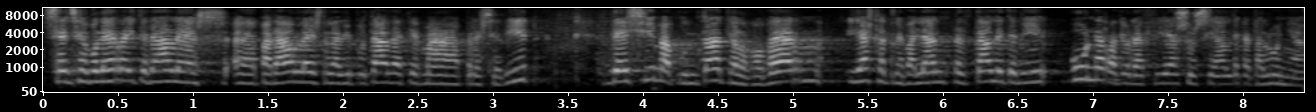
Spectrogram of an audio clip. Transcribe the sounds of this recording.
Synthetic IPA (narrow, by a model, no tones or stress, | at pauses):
senseɣuɾerejt̪eɾaɾlespaɾawlezðelaðiput̪aðakemapɾeseðit̪ | d̪eʃimapunt̪at̪elɣoβɛɾniast̪et̪ɾeβaʎanpeɾt̪ald̪et̪eniɾunaraðjoɾafiasosjald̪ekat̪aluɲa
